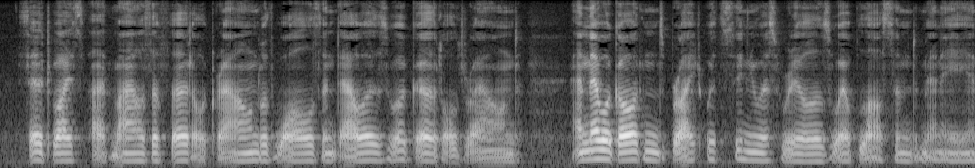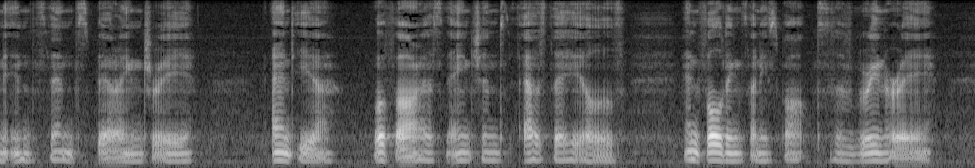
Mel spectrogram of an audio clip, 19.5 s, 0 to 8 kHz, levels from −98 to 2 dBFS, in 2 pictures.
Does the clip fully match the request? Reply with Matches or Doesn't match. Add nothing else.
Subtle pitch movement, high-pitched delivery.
Doesn't match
